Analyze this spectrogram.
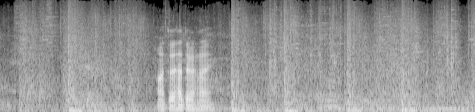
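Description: Gunshots bang sharply several times.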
